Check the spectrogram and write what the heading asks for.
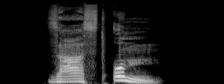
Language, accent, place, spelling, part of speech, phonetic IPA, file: German, Germany, Berlin, sahst um, verb, [ˌzaːst ˈʊm], De-sahst um.ogg
- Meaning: second-person singular preterite of umsehen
